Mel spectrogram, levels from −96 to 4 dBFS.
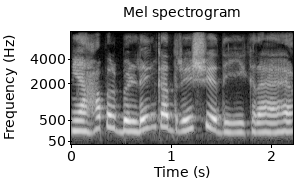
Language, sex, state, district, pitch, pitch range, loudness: Hindi, female, Jharkhand, Garhwa, 250 Hz, 230-295 Hz, -15 LUFS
